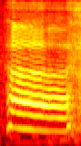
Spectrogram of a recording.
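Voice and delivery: loud exhale into imitated chuckle; villain's laugh. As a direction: burst out, then chuckle as the villain. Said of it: "He laughs, he laughs".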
